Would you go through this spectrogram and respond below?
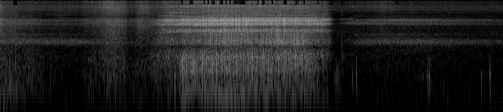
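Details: One long, loud rattling snore on a breath in, then quiet with faint clicks; snoring during sleep.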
